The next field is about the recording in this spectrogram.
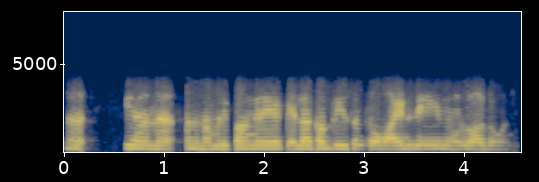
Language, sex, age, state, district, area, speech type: Malayalam, female, 18-30, Kerala, Alappuzha, rural, conversation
